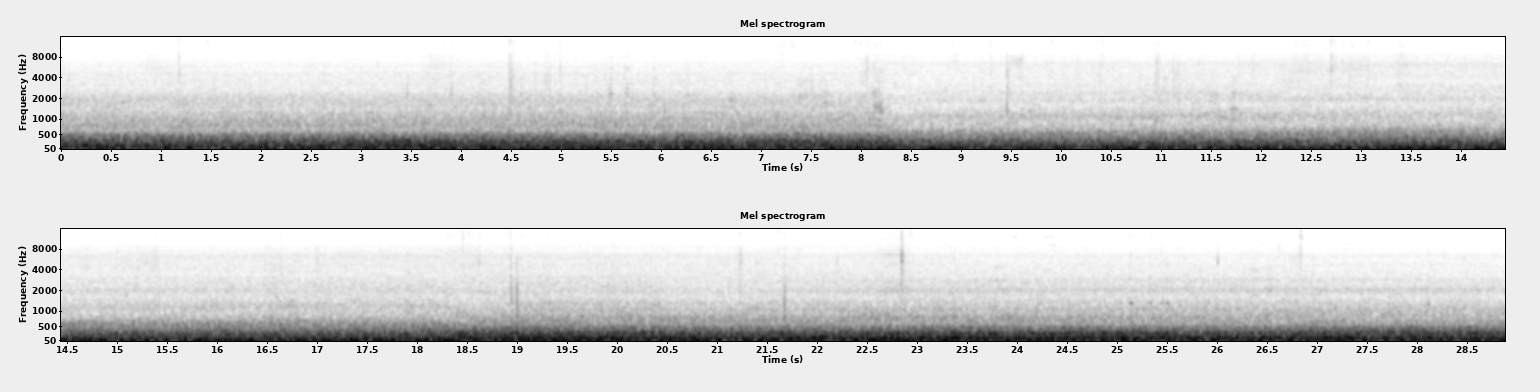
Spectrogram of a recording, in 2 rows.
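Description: Steady cabin noise of an Airbus A319-131 in flight on approach: a low, even rumble of its IAE V2500 engines and the airflow over the fuselage.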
